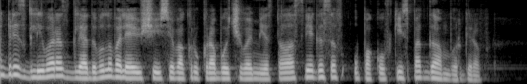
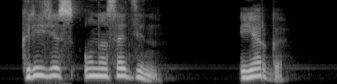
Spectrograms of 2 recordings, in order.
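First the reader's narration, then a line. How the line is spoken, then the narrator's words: Calm reminder. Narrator (Russian): спокойно напомнил Сантьяго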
